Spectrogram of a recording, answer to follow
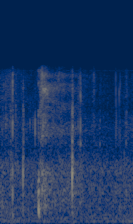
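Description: A short breathy sniff about half a second in, among a few faint clicks and rustles of handling close to the microphone.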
